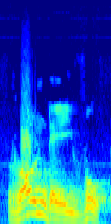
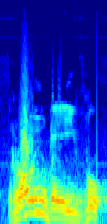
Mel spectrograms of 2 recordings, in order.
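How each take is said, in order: Both takes have the same delivery.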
